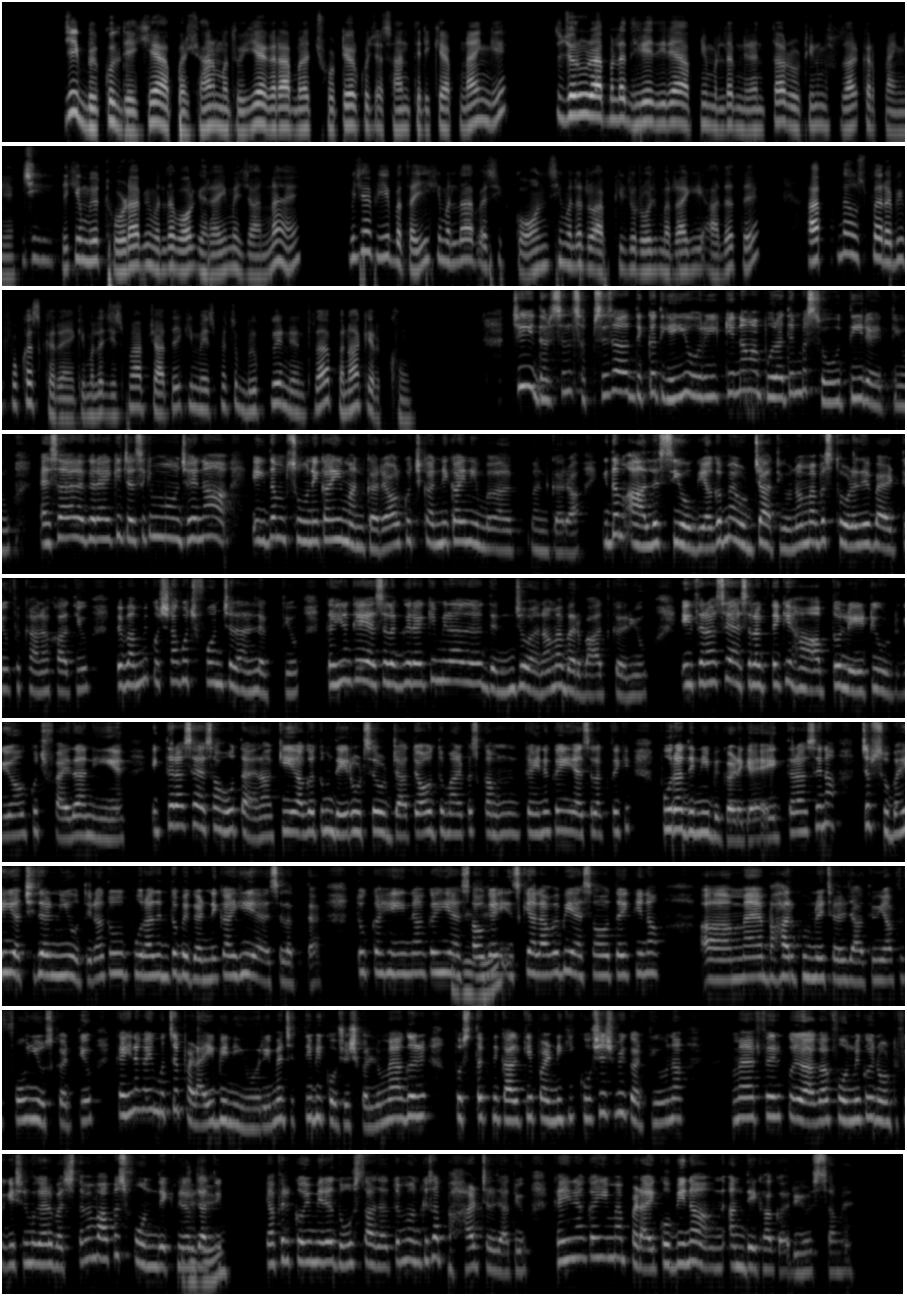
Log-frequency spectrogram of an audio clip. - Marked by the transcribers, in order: in English: "रूटीन"; in English: "फ़ोकस"; in English: "लेट"; in English: "यूज़"; in English: "नोटिफ़िकेशन"
- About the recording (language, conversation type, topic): Hindi, advice, मैं अपनी दिनचर्या में निरंतरता कैसे बनाए रख सकता/सकती हूँ?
